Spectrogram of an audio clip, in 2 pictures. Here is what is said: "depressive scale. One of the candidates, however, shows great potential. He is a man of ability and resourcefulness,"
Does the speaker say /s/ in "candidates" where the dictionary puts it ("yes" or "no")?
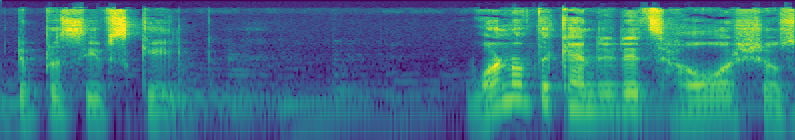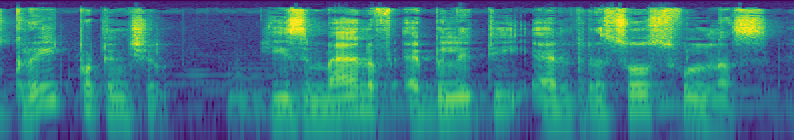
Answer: yes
